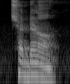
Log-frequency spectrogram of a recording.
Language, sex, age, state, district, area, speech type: Punjabi, male, 18-30, Punjab, Mohali, rural, read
